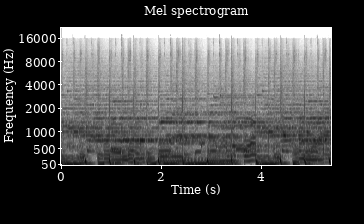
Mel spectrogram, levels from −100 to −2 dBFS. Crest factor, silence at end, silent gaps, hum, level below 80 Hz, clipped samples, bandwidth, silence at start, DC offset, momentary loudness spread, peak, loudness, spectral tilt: 10 dB; 0 s; none; none; -18 dBFS; under 0.1%; 11.5 kHz; 0 s; under 0.1%; 2 LU; -4 dBFS; -15 LUFS; -7.5 dB/octave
